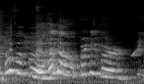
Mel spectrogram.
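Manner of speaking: high squeaky parrot chatter. Retold or imitated. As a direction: talk like a parrot saying hello.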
